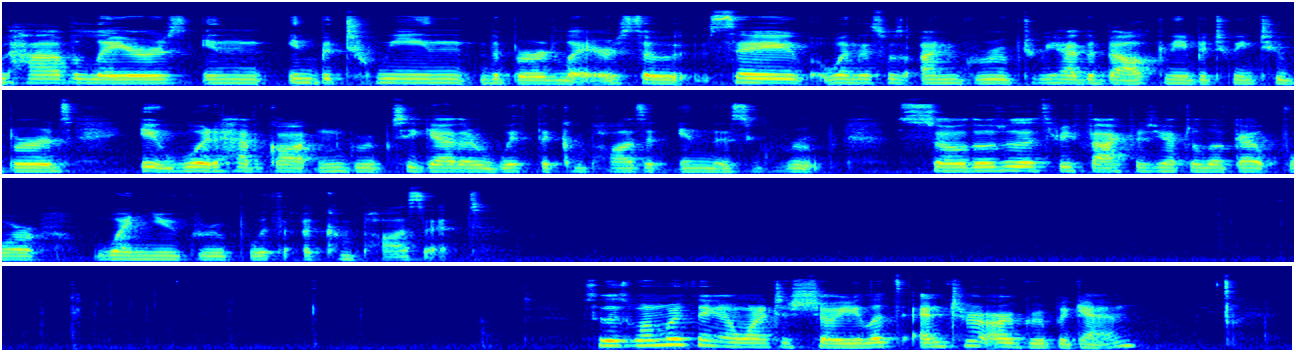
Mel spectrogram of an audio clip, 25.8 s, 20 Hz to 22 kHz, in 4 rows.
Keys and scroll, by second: 19.7 super+-.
